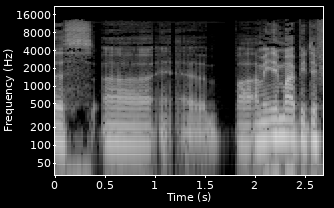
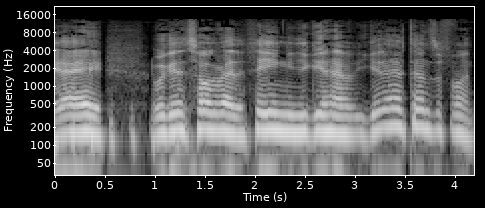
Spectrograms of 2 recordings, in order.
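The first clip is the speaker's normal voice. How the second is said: put-on sloppy, loud, pitched-up slurred presenter-style speech; 6 semitones higher, 8 dB louder than usual. A youtube creator showing how he talks in his videos now, slurring. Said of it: "now I'm just slurring all the time".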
